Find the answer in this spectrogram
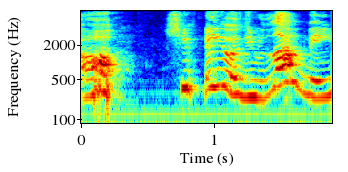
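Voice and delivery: loud, high, scoffing disbelief.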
